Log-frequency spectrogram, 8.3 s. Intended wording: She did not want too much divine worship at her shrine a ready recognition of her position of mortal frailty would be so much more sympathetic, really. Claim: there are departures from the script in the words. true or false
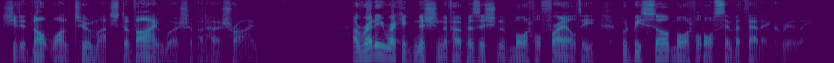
true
